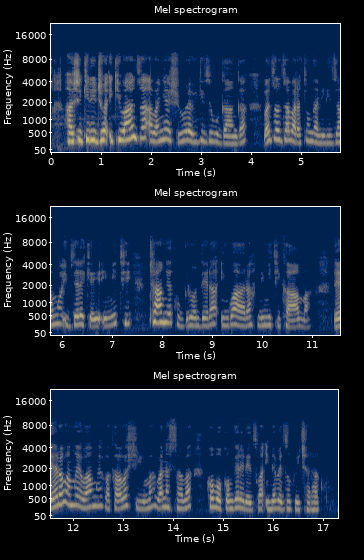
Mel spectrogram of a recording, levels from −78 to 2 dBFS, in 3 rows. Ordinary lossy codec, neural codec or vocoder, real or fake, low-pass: AAC, 32 kbps; none; real; 9.9 kHz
